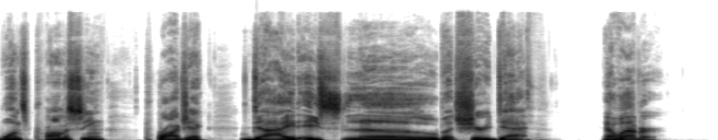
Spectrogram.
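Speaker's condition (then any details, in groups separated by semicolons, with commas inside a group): No condition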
